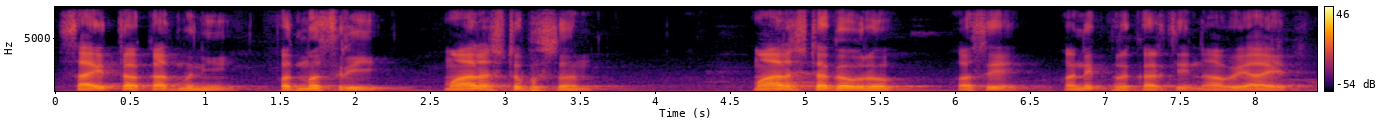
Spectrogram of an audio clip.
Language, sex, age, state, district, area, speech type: Marathi, male, 60+, Maharashtra, Nagpur, urban, spontaneous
